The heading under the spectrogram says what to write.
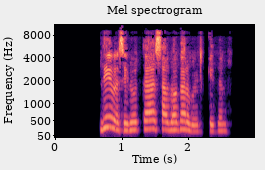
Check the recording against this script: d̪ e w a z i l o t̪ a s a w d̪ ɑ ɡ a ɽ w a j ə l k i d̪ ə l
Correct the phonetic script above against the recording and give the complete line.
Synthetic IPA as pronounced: d̪ e w a s i l o t̪ a s a w d̪ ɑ ɡ a ɾ w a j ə l k e d̪ ə l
